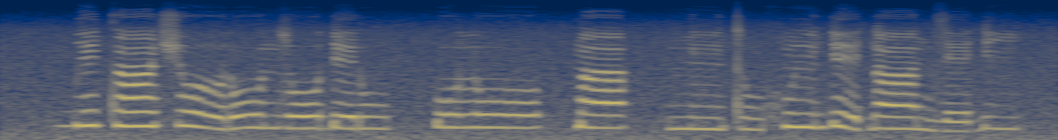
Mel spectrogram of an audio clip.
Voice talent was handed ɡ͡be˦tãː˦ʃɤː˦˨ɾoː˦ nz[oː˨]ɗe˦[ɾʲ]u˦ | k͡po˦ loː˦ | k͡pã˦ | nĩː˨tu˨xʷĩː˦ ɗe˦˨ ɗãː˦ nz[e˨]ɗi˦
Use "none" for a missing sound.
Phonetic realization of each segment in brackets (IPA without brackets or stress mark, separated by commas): oː˦, ɾ, e˨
